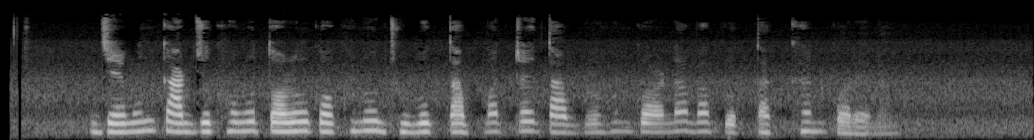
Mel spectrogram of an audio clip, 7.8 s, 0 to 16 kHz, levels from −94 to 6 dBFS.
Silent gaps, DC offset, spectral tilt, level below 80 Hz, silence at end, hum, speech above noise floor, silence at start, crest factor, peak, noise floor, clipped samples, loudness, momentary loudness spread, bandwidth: none; under 0.1%; -5 dB/octave; -74 dBFS; 1 s; none; 24 dB; 0.35 s; 22 dB; -2 dBFS; -47 dBFS; under 0.1%; -23 LUFS; 13 LU; 10 kHz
